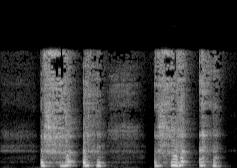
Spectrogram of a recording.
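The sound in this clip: Coughing from someone caught in thick smoke from a kitchen fire: a hoarse, voiced fit of short coughs coming in quick pairs, with a brief gap midway before the next burst.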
